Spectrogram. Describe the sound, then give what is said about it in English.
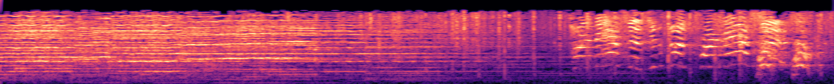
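A dog named Bark barks at a hound in a quick run of sharp, repeated yaps near the end, following a stretch of sustained tonal sound, with voices. “Stop barking at that hound, Bark.”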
